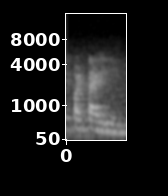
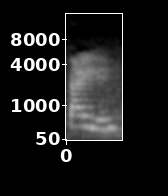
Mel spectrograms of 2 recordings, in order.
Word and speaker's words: ptyalin: And lastly, it secretes the digestive enzyme, that is ptyalin. Don't say patylin, P is silent. The digestive enzyme ptyalin, which is also known as salivary amylase.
